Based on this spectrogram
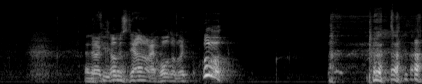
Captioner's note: laughter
